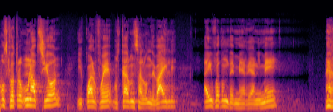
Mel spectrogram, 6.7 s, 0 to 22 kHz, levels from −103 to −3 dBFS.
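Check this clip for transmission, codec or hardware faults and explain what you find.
One fault is present in this speech. From 3.84 to 6.16 s, after "un salón de baile", channel delay (comb filtering): one channel lags by under half a millisecond, and mono summing cancels evenly spaced frequencies from around 1.5 kHz, leaving a hollow, phasey sound.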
